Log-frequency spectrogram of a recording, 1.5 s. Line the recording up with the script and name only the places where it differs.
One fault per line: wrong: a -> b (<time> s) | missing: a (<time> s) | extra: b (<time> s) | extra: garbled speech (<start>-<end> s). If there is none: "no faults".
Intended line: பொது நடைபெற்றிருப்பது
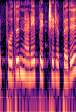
no faults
